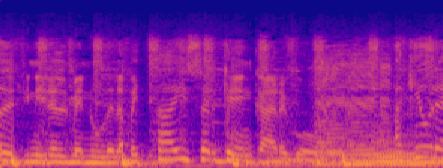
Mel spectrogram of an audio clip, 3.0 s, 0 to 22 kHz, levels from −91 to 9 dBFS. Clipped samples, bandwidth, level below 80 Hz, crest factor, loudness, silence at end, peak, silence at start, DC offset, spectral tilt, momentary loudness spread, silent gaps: under 0.1%; 10.5 kHz; -42 dBFS; 14 dB; -22 LUFS; 0 s; -6 dBFS; 0 s; under 0.1%; -5.5 dB/octave; 4 LU; none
